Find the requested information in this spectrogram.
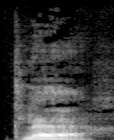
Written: clair

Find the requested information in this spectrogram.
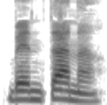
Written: ventana

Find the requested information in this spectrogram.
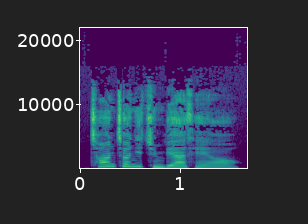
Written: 천천히

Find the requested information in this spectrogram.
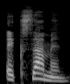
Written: examen

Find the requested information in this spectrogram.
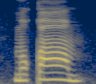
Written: maqam

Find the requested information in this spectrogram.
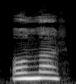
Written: onlar

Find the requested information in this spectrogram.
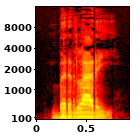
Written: berlari

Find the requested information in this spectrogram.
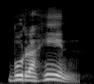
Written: burahin

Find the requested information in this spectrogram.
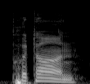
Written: put on

